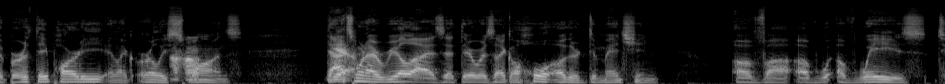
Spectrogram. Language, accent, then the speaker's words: English; New York, United States; moved away; I didn't grow up in the city, but I'm from New York originally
